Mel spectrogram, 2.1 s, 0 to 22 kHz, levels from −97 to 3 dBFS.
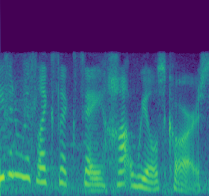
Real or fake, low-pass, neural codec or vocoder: real; 7.2 kHz; none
